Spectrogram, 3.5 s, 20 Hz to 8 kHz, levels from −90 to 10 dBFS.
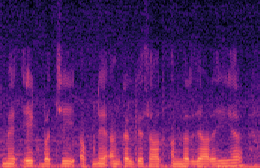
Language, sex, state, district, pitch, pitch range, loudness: Hindi, male, Jharkhand, Ranchi, 120 Hz, 115-120 Hz, -17 LUFS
